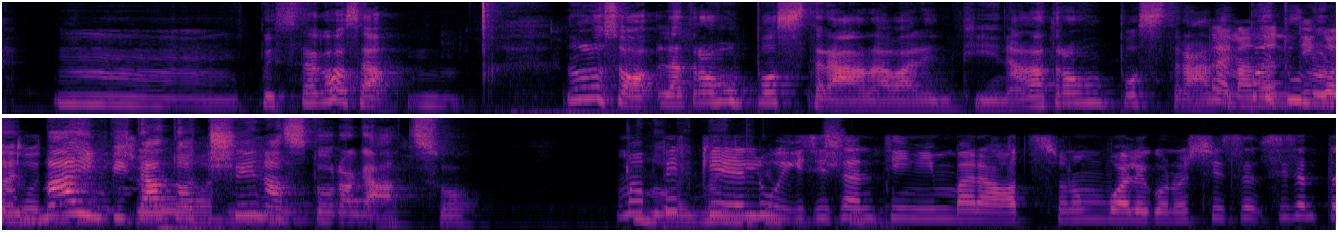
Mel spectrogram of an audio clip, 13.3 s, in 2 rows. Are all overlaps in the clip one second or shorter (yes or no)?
no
